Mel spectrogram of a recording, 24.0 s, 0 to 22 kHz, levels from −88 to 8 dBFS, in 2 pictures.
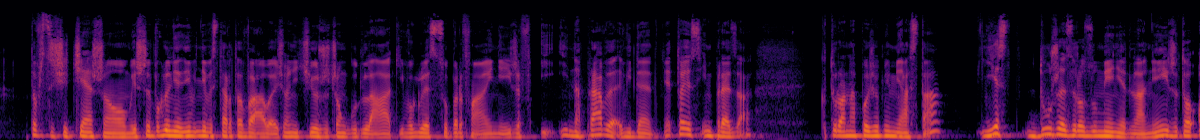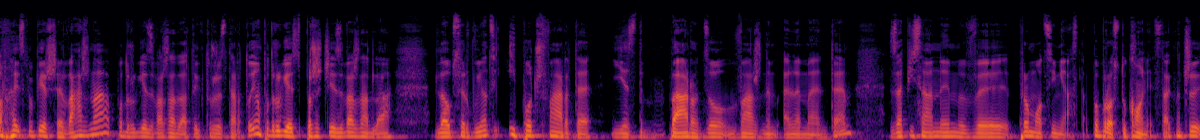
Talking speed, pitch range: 200 wpm, 100-125 Hz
